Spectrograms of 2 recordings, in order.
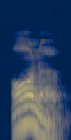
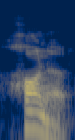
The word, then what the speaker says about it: honour: The twist here is it should be pronounced as honor instead of honor. The H at the beginning of the word is silent.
